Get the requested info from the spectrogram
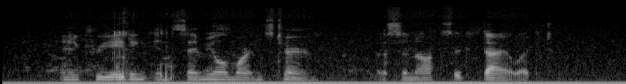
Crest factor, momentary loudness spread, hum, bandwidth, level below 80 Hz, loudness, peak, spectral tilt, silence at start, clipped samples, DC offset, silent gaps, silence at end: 20 dB; 8 LU; 60 Hz at -30 dBFS; 16 kHz; -30 dBFS; -31 LUFS; -8 dBFS; -5.5 dB/octave; 0.05 s; under 0.1%; under 0.1%; none; 0 s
